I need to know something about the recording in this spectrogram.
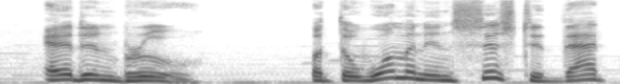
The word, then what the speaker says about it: Edinburgh: Another tour guide in Scotland told me about a group that kept referring to Edinburgh as Edinburg, no matter how many times she corrected the pronunciation.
